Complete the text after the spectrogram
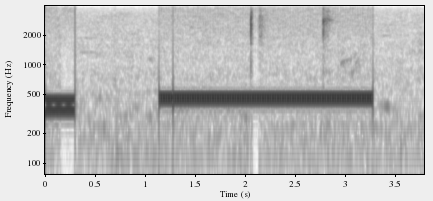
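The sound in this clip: Telephone transfer tone on a bank call: a brief two-note tone at the start, then a short gap, then one long, steady mid-pitched beep of about two seconds over faint line hiss.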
